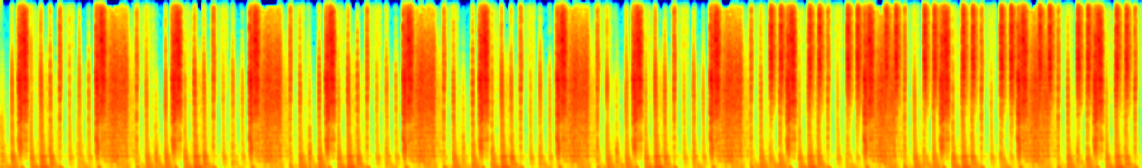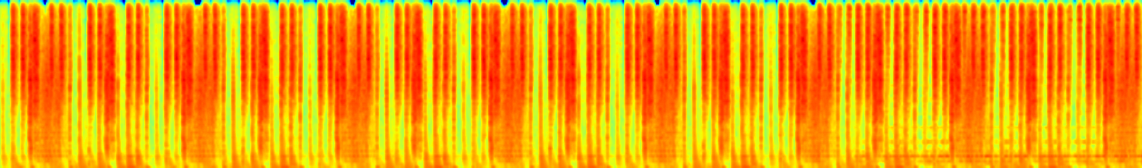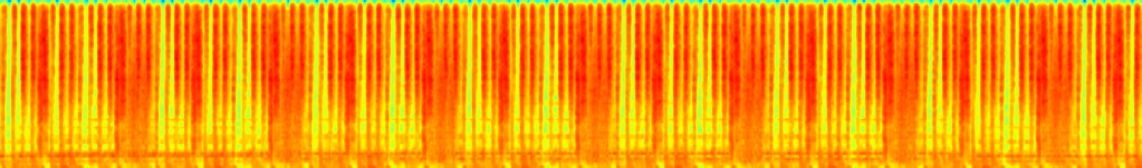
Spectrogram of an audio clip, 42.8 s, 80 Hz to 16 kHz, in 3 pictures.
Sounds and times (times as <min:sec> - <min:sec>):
Music: 0:00.0 - 0:42.8.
